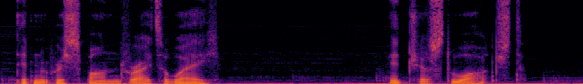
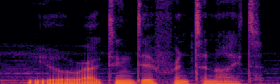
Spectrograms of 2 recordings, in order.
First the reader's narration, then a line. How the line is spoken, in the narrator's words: murmured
